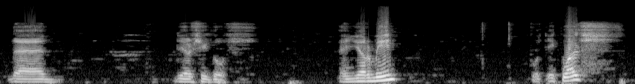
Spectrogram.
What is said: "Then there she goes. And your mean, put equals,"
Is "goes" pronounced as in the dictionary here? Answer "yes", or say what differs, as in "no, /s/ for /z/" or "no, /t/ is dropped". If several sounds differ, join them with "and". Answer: no, /s/ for /z/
